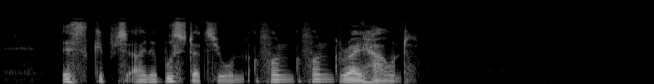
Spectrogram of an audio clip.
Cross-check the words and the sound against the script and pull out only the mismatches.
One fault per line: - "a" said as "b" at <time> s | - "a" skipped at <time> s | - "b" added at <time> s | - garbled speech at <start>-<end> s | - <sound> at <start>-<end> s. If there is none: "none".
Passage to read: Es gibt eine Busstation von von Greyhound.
none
